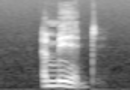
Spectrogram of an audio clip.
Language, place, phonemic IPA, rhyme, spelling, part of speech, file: English, California, /əˈmɪd/, -ɪd, amid, preposition, En-us-amid.ogg
- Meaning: In the middle of; in the center of; surrounded by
